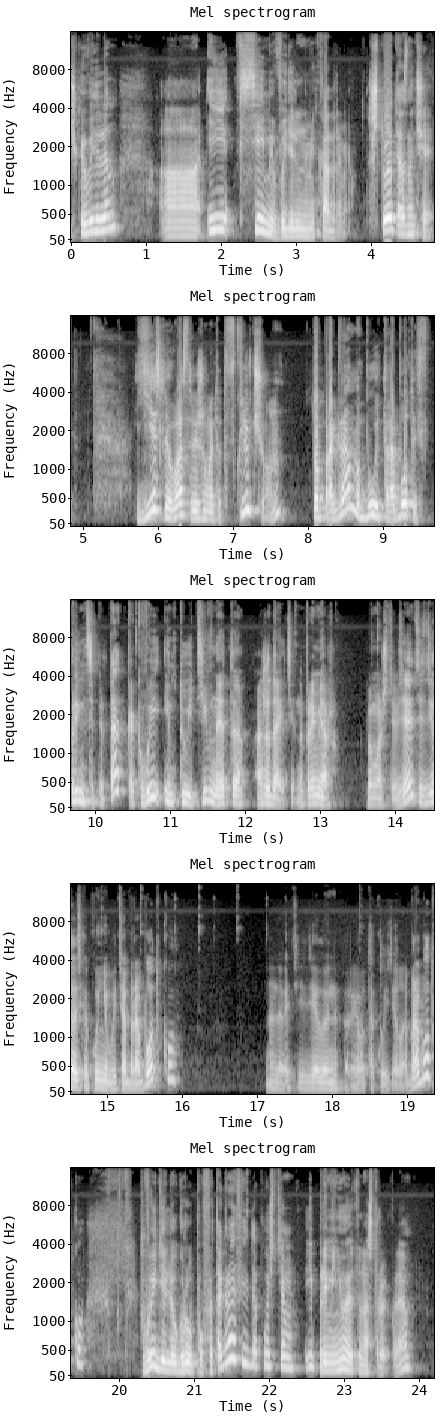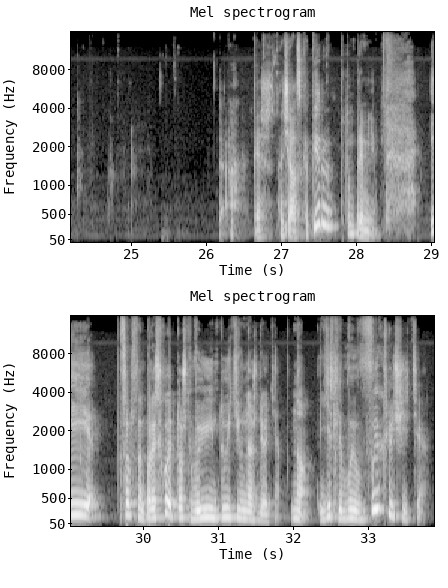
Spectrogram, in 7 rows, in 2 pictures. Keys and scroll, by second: 22.7 shift+super+v, 25.4 shift+super+v, 26.7 shift+super+c, 27.5 shift+super+v.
